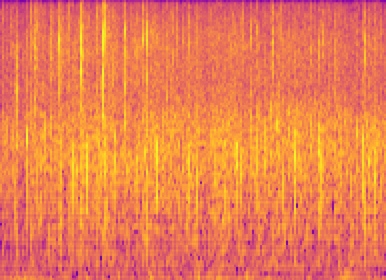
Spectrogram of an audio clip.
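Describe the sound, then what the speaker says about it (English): An audience at a middle school winter band concert applauds the school staff, producing a continuous wash of many hands clapping at moderate volume, filling the room evenly with no speech. "Can you give them a round of applause?"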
